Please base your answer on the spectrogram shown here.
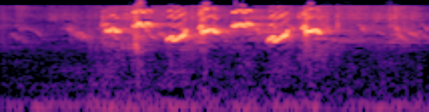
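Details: Cinereous tit (glatik batu) song used as a lure for other birds: a short rapid series of about seven high, sharp chirps in a quick even rhythm.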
